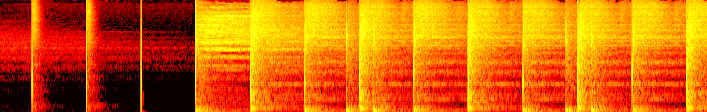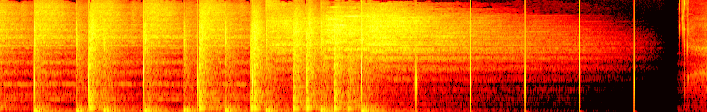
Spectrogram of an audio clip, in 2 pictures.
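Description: A metronome clicks about twice a second. Then a live, multi-miked rock drum kit (kick, snare, hi-hat and cymbals) comes in and plays along with the click for about nine seconds. The drums stop, the cymbals ring out, and the click carries on alone; the playing is not bad, but a little shaky against the click.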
